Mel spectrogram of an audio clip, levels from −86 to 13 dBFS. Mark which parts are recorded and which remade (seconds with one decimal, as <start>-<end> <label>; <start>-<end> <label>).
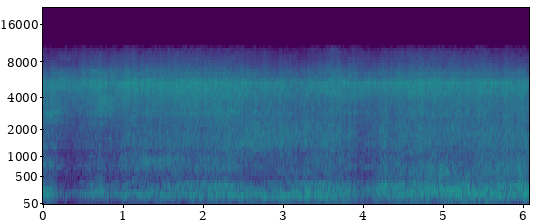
0.0-0.7 recorded; 0.7-3.7 remade; 3.7-4.6 recorded; 4.6-6.1 remade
